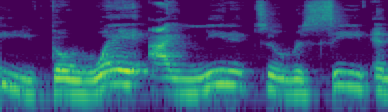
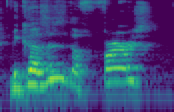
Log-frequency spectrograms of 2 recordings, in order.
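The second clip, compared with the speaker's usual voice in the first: real hype, raised voice hammering the praise; hyping her up; 6 semitones higher, 8 dB louder than usual. Real, not acted. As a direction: punch each word high and proud. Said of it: "let me hype her up real quick".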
